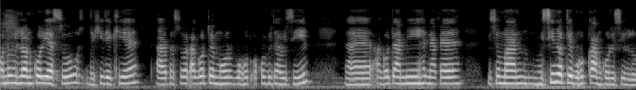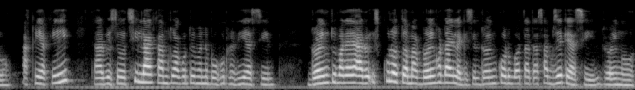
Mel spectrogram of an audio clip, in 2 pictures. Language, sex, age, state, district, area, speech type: Assamese, female, 45-60, Assam, Udalguri, rural, spontaneous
